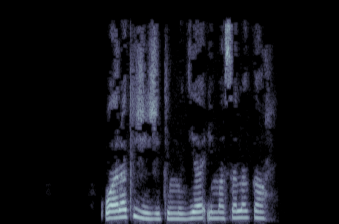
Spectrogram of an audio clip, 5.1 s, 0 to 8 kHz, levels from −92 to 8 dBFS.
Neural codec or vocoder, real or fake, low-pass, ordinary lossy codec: none; real; 7.2 kHz; MP3, 32 kbps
